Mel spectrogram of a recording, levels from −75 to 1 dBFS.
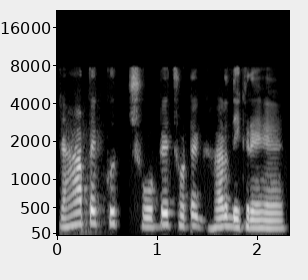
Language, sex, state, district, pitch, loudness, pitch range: Hindi, male, Arunachal Pradesh, Lower Dibang Valley, 160 Hz, -17 LUFS, 150-200 Hz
